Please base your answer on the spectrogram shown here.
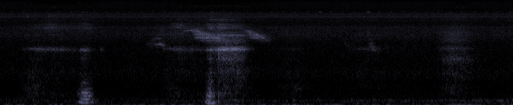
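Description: Two short, soft snorting snores over steady room hiss, then quiet breathing. Light snoring.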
